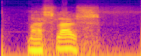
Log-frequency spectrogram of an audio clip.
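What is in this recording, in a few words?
"Maassluis", Dutch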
